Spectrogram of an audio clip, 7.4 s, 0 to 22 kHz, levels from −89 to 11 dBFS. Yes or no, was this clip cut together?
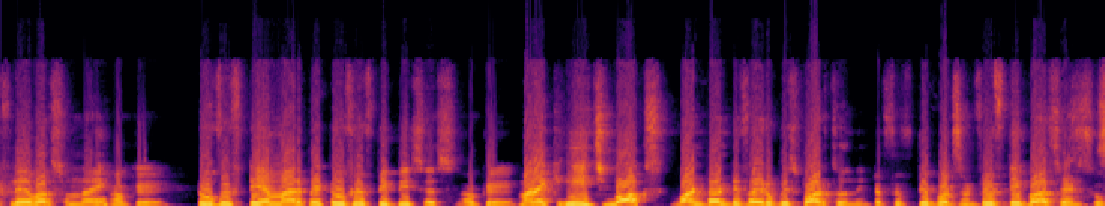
no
